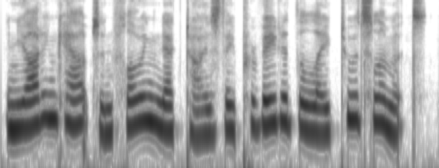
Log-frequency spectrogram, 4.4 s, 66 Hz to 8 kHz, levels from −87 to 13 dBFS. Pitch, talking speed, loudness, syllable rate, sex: 220 Hz, 180 wpm, -14 LUFS, 4.5 syllables/s, female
